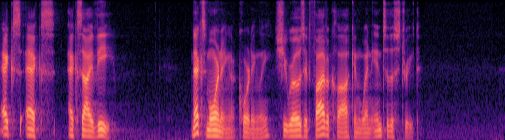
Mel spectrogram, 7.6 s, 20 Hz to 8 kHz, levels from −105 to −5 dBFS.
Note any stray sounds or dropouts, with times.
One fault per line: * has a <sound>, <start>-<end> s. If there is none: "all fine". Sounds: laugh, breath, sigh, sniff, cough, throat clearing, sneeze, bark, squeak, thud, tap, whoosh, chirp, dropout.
all fine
